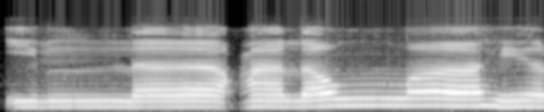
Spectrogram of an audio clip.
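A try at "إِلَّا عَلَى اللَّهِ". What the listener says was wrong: 2 harokat saja, 1 ayunan. Illa ala, jangan terlalu panjang, ya.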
